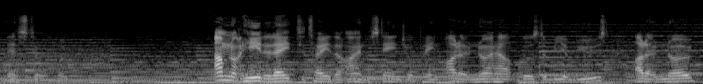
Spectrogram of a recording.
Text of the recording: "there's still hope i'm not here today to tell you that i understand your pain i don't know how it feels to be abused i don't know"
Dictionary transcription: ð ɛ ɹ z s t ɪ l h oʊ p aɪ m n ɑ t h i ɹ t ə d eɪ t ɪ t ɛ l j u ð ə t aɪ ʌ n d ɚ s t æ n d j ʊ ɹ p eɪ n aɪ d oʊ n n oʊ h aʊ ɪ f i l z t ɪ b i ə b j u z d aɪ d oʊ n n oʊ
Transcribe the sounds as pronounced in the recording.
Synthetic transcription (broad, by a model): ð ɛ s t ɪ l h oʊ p aɪ m n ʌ t h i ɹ t ə d eɪ t ɪ t ɛ l j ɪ ð ə t aɪ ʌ n d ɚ s t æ n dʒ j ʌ ɹ p eɪ n aɪ d oʊ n n oʊ h aʊ ɪ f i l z t ɪ b i ə b j u z d aɪ d oʊ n n oʊ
